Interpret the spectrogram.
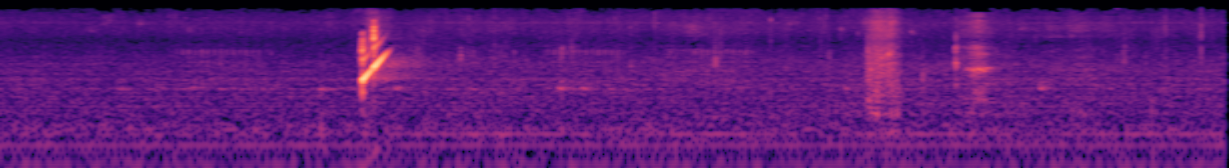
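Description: A French bulldog waking and licking at a liquid treat, with two brief wet smacks of its mouth near the end. About two seconds in, a short, loud rising squeak stands out above everything else, over a faint steady hum.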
